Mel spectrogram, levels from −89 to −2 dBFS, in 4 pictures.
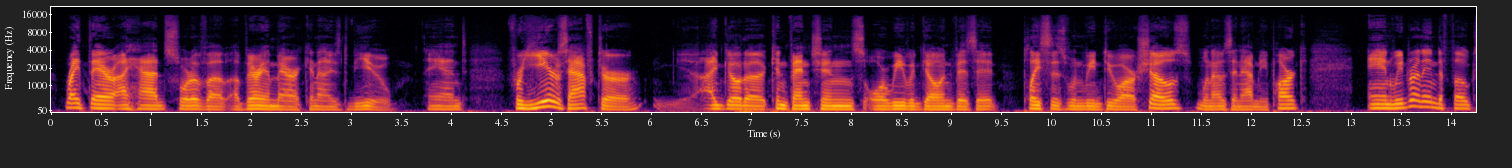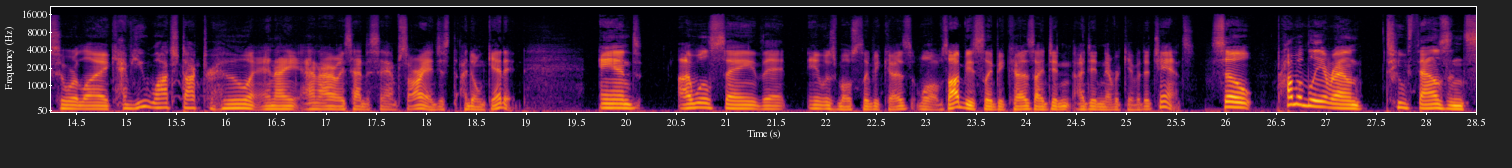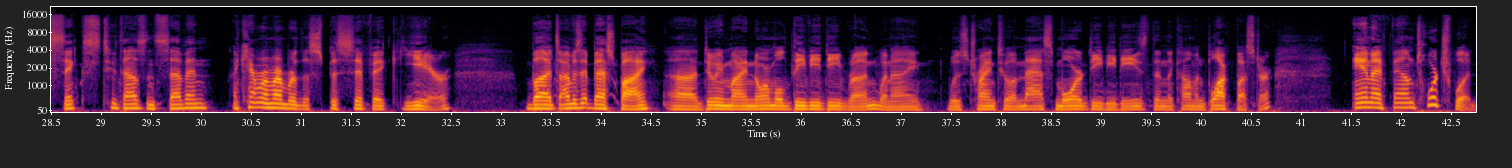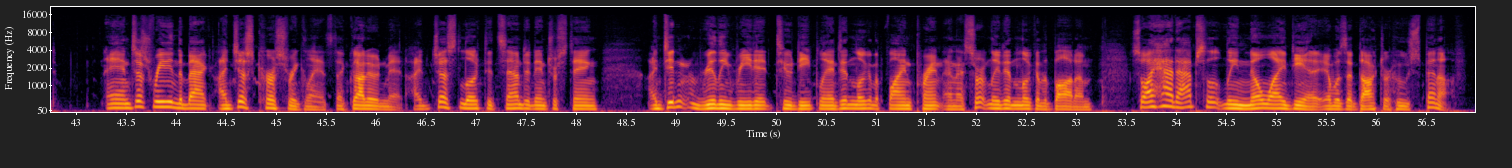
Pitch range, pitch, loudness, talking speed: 115-150 Hz, 130 Hz, -21 LUFS, 195 wpm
